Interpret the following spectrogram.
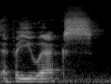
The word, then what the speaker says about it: faux: This has all the, do you pronounce it Fox, F-A-U-X? Faux. Faux, is that how you pronounce it?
